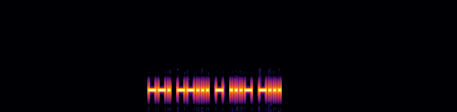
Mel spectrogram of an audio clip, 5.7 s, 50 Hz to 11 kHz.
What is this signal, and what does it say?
Morse code, heard as a keyed tone, about 40 wpm, 700 Hz. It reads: G7TVB
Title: DXCC-100 Call Signs - 5 Characters - Repeated 3x - 40wpm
